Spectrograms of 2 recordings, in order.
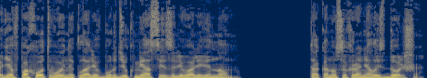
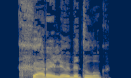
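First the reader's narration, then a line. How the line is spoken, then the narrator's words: Laughing. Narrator (Russian): засмеялся Дюлька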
